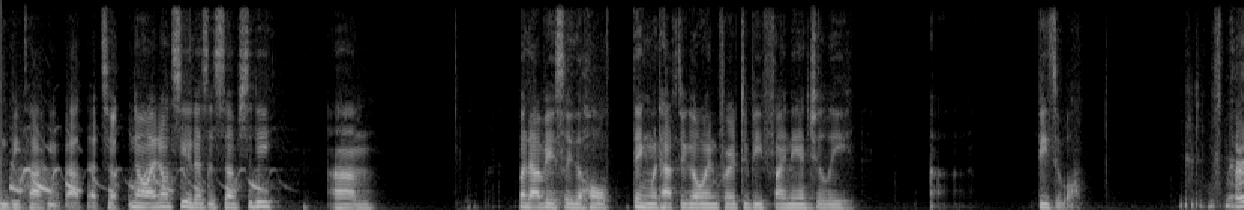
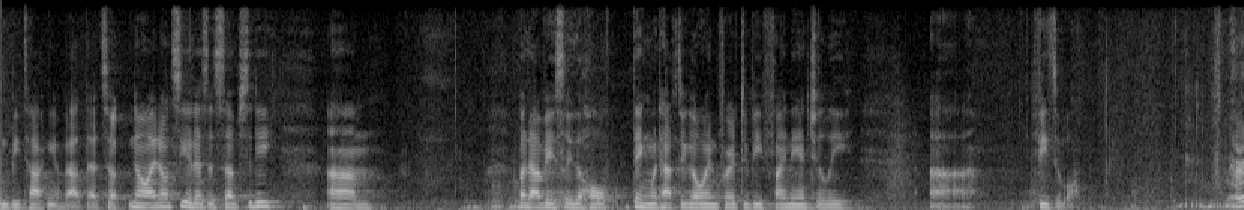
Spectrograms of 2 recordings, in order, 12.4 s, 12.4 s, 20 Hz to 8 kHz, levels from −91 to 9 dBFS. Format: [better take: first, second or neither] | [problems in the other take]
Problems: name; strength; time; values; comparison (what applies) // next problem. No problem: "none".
second | noise reduction (neural mask model RNNoise)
